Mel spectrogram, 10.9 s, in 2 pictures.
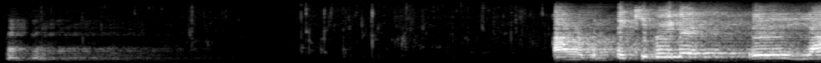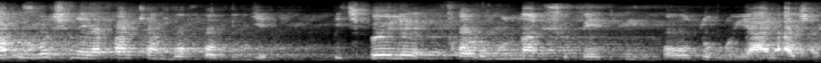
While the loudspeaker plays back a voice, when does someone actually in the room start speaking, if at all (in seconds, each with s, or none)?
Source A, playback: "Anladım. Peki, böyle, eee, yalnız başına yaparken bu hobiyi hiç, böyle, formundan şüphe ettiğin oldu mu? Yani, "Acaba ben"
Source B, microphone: none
